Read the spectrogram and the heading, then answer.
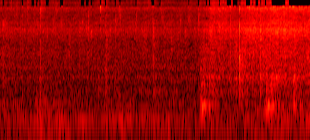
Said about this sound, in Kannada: ಇದನ್ನೆಲ್ಲನೂ ಚೆನ್ನಾಗಿ ಫ್ರೈ ಮಾಡ್ಕೊಳ್ಳಿ.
